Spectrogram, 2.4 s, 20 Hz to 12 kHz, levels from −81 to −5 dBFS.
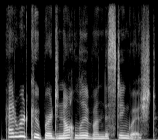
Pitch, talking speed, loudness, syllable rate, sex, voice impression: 225 Hz, 150 wpm, -14 LUFS, 5.6 syllables/s, female, feminine, adult-like, tensed, powerful, slightly bright, slightly clear, raspy, intellectual, elegant, lively, sharp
